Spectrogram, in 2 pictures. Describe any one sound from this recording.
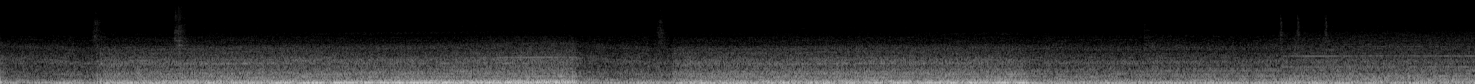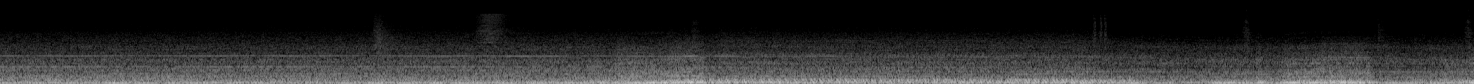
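A truck engine hums and rumbles steadily while driving.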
